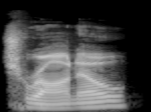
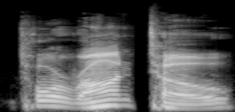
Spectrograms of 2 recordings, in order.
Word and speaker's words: Toronto: Like Toronto, it's spelled Toronto, but we say Toronto. Or if you're from there, it's like Toronto.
